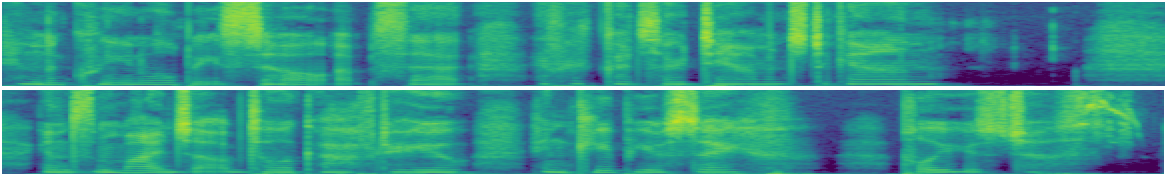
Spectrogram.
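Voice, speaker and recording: A woman playing a possessive, teasing lamia monster girl in a soft, breathy ASMR roleplay, close on a binaural microphone. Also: medium pitch, full character voice. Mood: teasing menace. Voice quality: breathy, whispery. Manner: soft, teasing, slow and deliberate.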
